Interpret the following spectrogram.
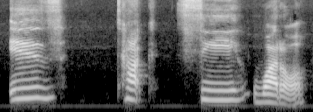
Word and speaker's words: Iztaccíhuatl: And then Iztac, it was Iztaccíhuatl.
